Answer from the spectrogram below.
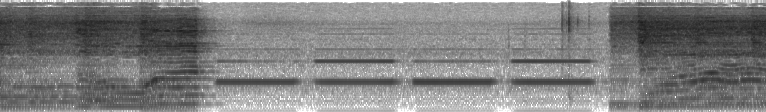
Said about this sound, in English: that's going to put you in the fader mode once it quits beeping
